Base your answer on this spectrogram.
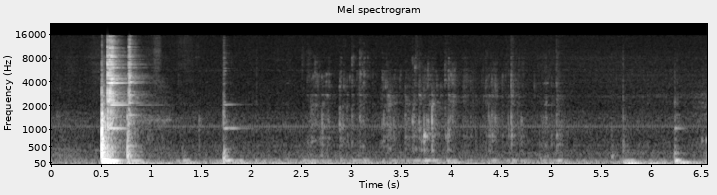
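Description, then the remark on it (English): A sharp glassy clink opens, followed by a soft, steady gurgle and fizz of a fruity banana beer pouring into glasses, with a few faint knocks and a second small bump near the end. “Let me pour them first.”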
